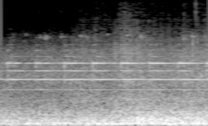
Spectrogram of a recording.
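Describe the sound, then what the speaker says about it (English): A CSX freight train's locomotives run in Nashville with a steady low diesel rumble and rolling rail noise, plus a faint sustained horn-like tone, continuous and moderately distant with no talk. "I think they only have three locomotives online, if I'm not mistaken."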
